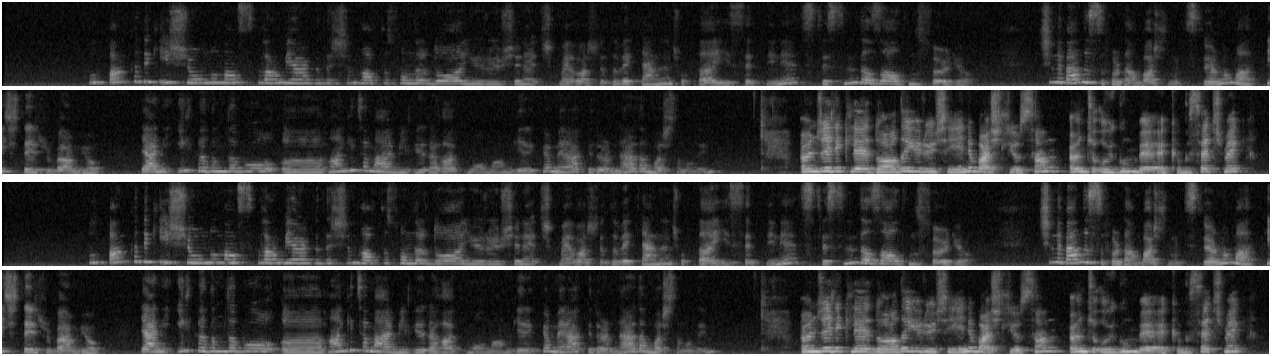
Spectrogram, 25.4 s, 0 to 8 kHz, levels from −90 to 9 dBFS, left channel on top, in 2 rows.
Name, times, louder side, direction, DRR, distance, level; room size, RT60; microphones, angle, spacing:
voice 1, 0.9-7.3 7.6-9.7 10.4-13.6 14.1-19.8, right 2 dB, 45° right, 1.2 m, -38 dB
voice 2, 20.3-25.1, right 1 dB, 40° left, 1.1 m, -28 dB
3.5 x 3.2 x 3.4 m
head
